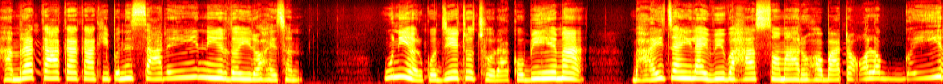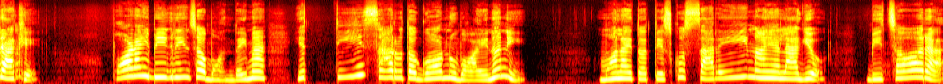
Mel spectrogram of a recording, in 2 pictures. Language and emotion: Nepali, sad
